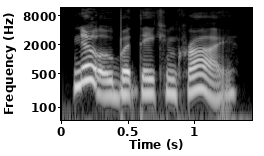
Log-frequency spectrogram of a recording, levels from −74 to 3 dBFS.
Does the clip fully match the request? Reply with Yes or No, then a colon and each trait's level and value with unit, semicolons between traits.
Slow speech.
No: fast, 210 wpm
